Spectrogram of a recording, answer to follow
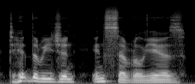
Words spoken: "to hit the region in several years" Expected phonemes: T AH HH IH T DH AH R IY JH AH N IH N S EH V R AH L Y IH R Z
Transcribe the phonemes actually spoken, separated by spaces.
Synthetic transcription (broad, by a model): T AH HH IH T DH AH R IY JH AH N IH N S EH V R AH L Y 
